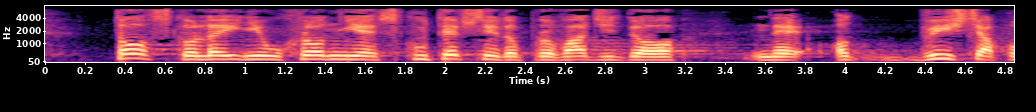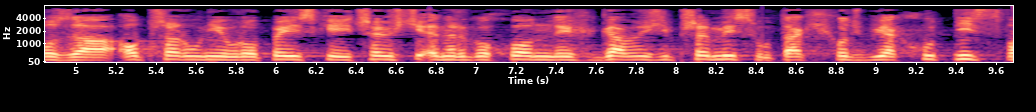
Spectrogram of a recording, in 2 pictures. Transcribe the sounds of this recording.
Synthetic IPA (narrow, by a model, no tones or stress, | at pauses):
t̪ɔskɔlɛjiɲɛuxɾɔnɲɛskut̪ɛt͡ʂɲɛd̪ɔpɾɔvad͡ʑid̪ɔ | vɘjɕt͡ɕapɔzaʔɔpʂaɾuɲiɛwɾɔpɛjskʲejt͡ʂɛ̃w̃ɕt͡ɕiɛnɛɾɡɔxwɔnːɘɣɡawɛ̃ʑipʂɛmɘswut̪akʲi̥xɔd͡ʑbɘjakxwut̪̚ɲit̪st̪fɔ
